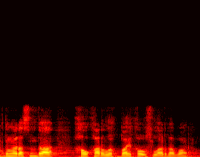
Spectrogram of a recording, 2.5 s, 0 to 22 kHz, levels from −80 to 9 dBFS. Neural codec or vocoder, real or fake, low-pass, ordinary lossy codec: codec, 32 kHz, 1.9 kbps, SNAC; fake; 7.2 kHz; none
